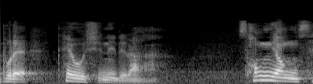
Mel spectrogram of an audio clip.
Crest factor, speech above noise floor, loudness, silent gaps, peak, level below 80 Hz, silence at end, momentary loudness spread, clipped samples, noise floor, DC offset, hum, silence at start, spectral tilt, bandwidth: 16 dB; 30 dB; -15 LUFS; none; 0 dBFS; -50 dBFS; 0 s; 12 LU; under 0.1%; -45 dBFS; under 0.1%; none; 0 s; -6.5 dB/octave; 8.2 kHz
